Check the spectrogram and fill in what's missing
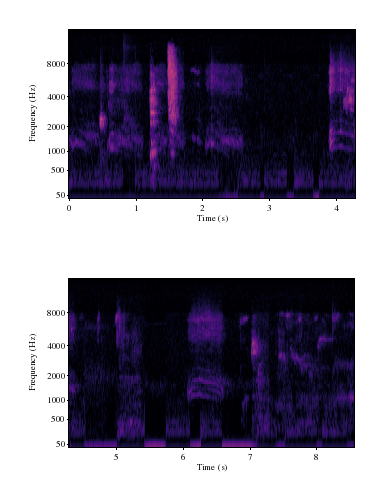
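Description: American Crow giving a varied run of short hoarse caws and throaty, gargling notes in irregular bursts, over a steady low droning hum.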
